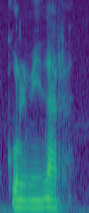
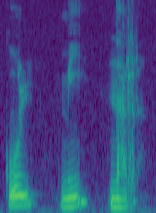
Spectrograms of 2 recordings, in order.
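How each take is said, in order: First: Said in the usual way. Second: Very slow "Culminar", broken into cul, mi, nar; syllable by syllable. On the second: Shown as a demonstration. Teacher separating the syllables for students, "Culminar" slowly, syllable by syllable. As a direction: split "Culminar" into three separate syllables with pauses. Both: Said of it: "pronúncialo de corrido nada más".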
